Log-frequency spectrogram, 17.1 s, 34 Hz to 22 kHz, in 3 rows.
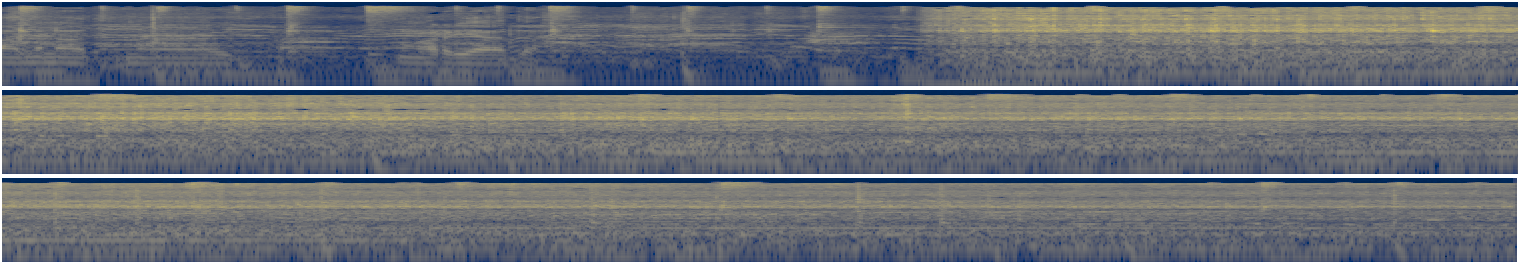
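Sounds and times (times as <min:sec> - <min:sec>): machinery humming and hissing: 0:03.4 - 0:17.0.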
